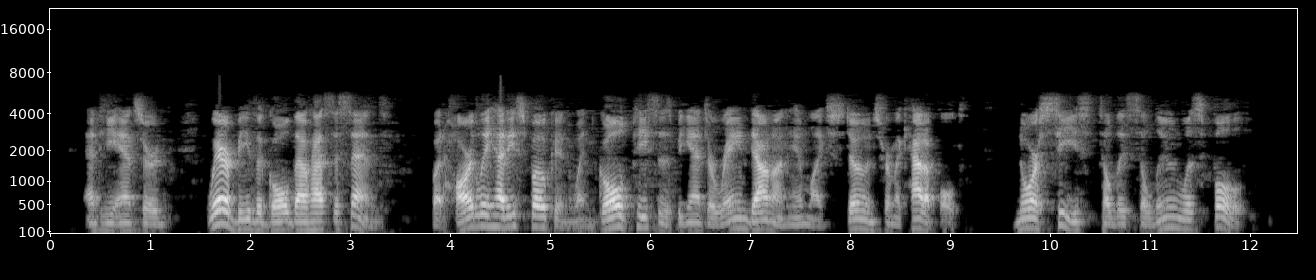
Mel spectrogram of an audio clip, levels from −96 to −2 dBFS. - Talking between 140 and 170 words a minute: No, average, 180 wpm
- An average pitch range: No, wide, 6.0 semitones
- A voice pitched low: Yes, low, 120 Hz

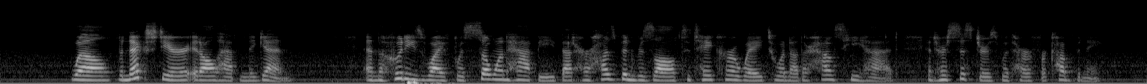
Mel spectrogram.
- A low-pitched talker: No, high, 195 Hz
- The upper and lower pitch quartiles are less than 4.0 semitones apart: Yes, narrow, 2.5 semitones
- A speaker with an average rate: Yes, average, 185 wpm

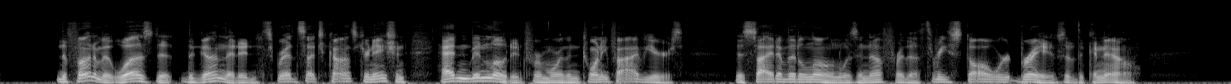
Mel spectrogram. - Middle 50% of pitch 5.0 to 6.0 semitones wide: Yes, wide, 5.4 semitones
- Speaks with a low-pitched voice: Yes, very low, 95 Hz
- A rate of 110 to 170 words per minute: No, average, 180 wpm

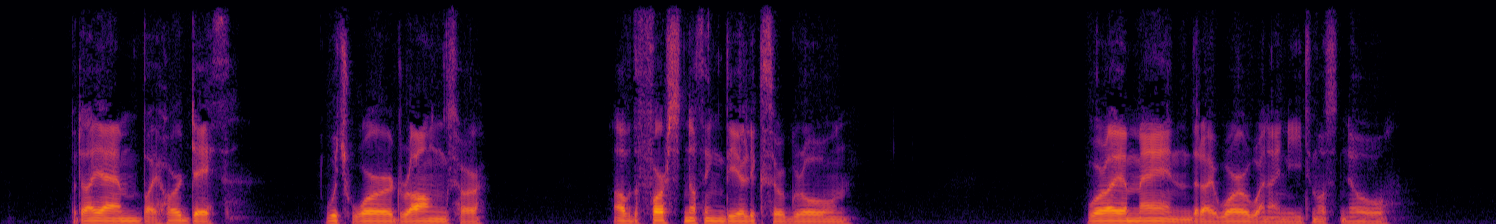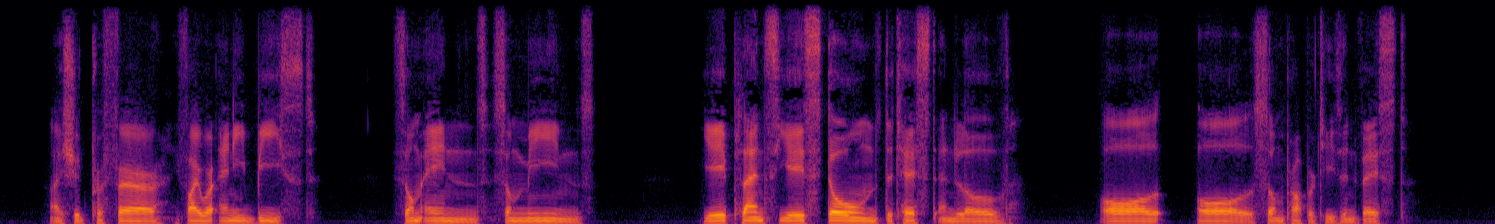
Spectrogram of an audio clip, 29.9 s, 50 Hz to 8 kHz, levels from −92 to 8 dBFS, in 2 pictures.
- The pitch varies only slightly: Yes, narrow, 2.0 semitones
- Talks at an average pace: No, slow, 105 wpm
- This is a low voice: Yes, very low, 85 Hz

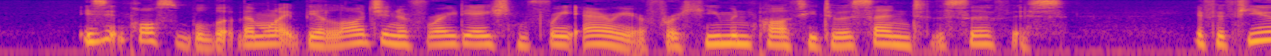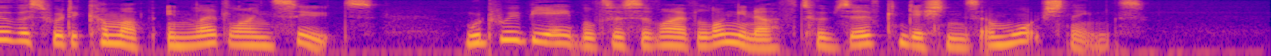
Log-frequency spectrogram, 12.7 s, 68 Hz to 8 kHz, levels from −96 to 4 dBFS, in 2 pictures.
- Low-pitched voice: No, medium, 185 Hz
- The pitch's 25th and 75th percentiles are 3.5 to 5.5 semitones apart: No, average, 3.1 semitones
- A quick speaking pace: Yes, fast, 230 wpm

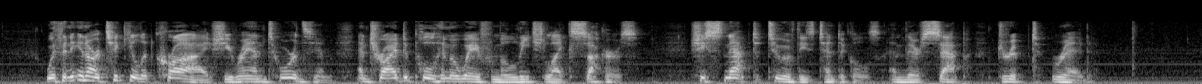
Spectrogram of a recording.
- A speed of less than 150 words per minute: Yes, average, 140 wpm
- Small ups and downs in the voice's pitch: No, average, 4.2 semitones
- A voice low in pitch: Yes, low, 115 Hz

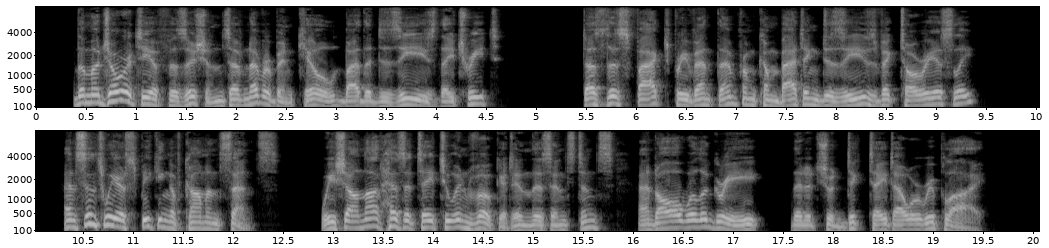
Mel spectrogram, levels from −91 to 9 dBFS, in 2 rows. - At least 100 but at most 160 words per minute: Yes, average, 150 wpm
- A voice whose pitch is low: Yes, low, 130 Hz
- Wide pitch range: Yes, wide, 5.7 semitones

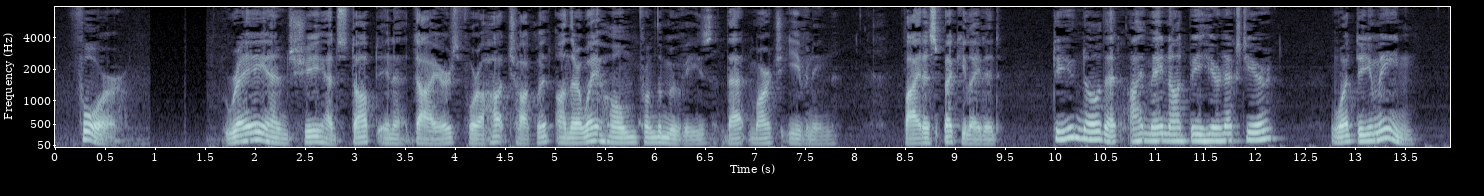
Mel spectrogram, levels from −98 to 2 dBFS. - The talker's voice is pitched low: Yes, low, 110 Hz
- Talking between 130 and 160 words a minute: No, average, 170 wpm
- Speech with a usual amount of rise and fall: No, wide, 6.9 semitones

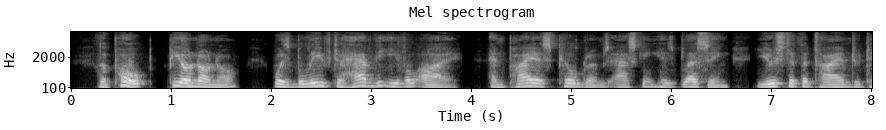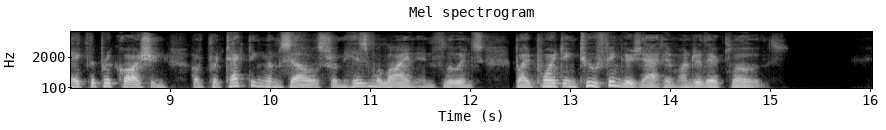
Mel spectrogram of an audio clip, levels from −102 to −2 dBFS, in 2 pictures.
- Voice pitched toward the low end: Yes, low, 125 Hz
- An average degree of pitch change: No, wide, 6.0 semitones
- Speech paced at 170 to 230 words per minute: No, average, 155 wpm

